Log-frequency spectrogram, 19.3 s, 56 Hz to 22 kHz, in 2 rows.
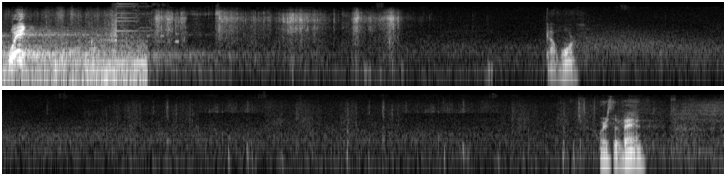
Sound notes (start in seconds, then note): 2.8 footsteps; 13.5 footsteps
